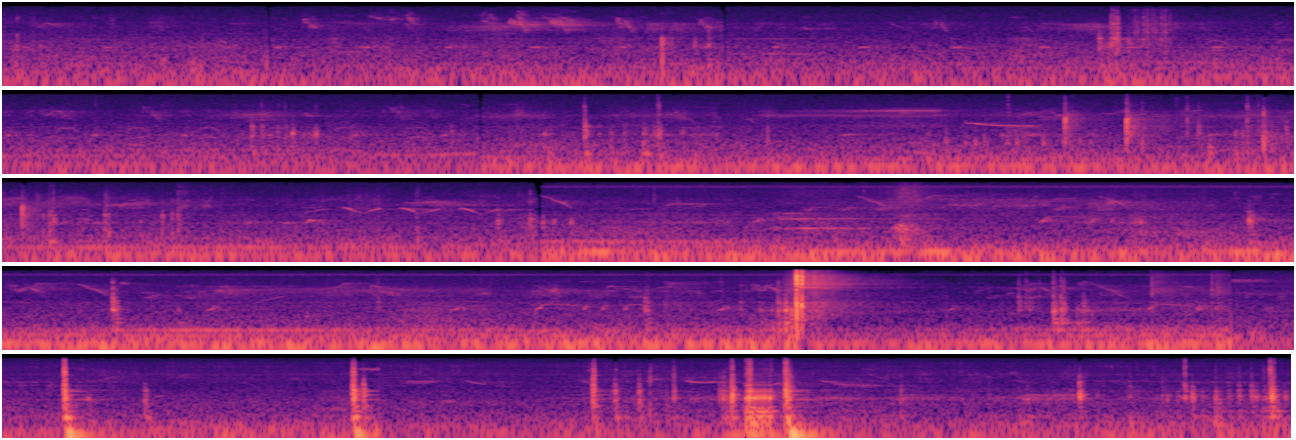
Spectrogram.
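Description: Quiet golf-course ambience with faint scattered bird chirps. About two-thirds of the way through comes a single sharp crack of a golf club striking a ball, the loudest sound, followed by a few smaller clicks near the end.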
